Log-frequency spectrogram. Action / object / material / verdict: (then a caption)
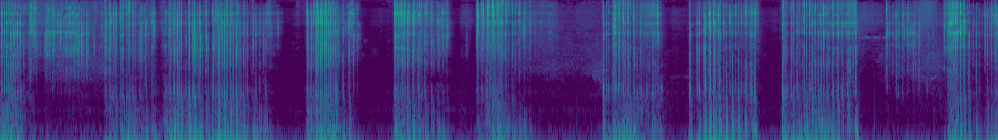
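scrape / ridged plastic makeup brush handle / plastic / none. Long nails scratch down the ridged spiral handle of a plastic unicorn-horn makeup brush with synthetic bristles, held upright. Repeated bursts of dry, bright, raspy scratching alternate with short near-silent gaps, over a steady low rumble.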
